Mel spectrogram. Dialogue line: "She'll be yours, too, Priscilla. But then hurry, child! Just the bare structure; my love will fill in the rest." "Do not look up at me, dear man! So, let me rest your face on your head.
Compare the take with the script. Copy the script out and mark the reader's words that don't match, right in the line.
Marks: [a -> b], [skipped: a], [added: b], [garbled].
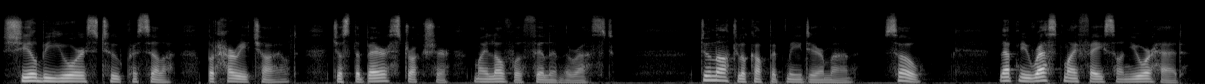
"She'll be yours, too, Priscilla. But [skipped: then] hurry, child! Just the bare structure; my love will fill in the rest." "Do not look up at me, dear man! So, let me rest [your -> my] face on your head.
